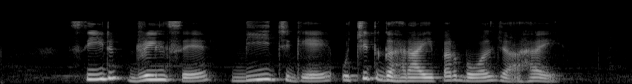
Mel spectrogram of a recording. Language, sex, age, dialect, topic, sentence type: Magahi, female, 51-55, Southern, agriculture, statement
